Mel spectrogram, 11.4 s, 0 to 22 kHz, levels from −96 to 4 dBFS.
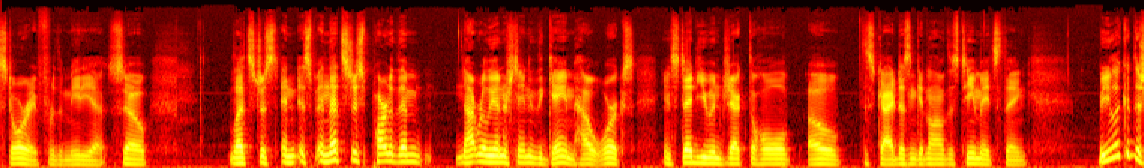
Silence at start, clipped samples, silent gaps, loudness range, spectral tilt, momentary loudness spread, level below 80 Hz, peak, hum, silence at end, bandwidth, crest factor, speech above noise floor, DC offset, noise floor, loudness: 0 s; under 0.1%; none; 3 LU; -4.5 dB/octave; 11 LU; -52 dBFS; 0 dBFS; none; 0 s; 17 kHz; 18 dB; 26 dB; under 0.1%; -43 dBFS; -17 LUFS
